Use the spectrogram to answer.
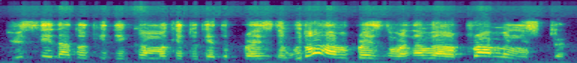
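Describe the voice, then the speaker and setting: Animated man, peppering talk with "okay". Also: fairly high pitch, very fast, breathy edge, highs cut off. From Haiti. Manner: excited, emphatic, peppers speech with "okay". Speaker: interviewee. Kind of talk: candid interview conversation.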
